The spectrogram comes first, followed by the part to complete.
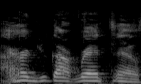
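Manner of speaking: high-pitched, loud, hyped-up energetic voice.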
